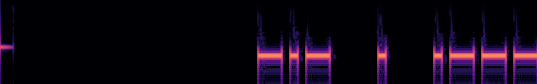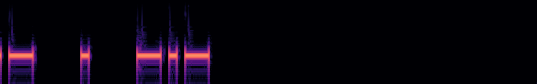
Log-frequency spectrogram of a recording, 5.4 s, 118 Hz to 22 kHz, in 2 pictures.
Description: Morse code, heard as a keyed tone, about 32 wpm, spaced as for 22 wpm, 700 Hz. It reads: KE1EK
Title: USA Call Signs - 5 Characters - 2x Character Spacing - 30wpm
